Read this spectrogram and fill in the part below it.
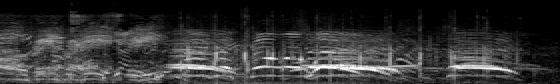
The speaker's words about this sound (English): you look pretty calm while they're screaming at you.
